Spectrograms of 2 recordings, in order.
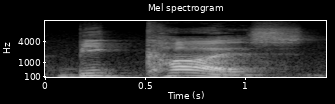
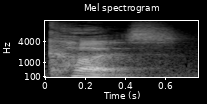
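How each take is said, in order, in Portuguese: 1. A palavra é pronunciada completa, com as duas sílabas. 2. A primeira sílaba é omitida, restando 'cause'. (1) "Because tornou-se cause" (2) "tornou-se cause"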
